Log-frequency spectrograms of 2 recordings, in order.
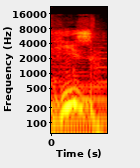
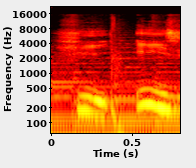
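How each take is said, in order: First: He and is merge into one syllable. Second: He and is are said as two full words. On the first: "you say" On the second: "Instead of saying"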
